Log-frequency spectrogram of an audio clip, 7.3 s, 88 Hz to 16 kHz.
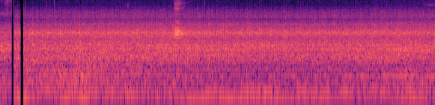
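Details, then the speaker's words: Toyota Innova 2KD-FTV turbo diesel idling after a 4-in-1 tune-up cleaning intake, valves, combustion chamber and catalytic converter; even, steady idle with low regular chug, no knocks or misses, engine sounding smoother than before. "Suara mesin terdengar lebih halus."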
